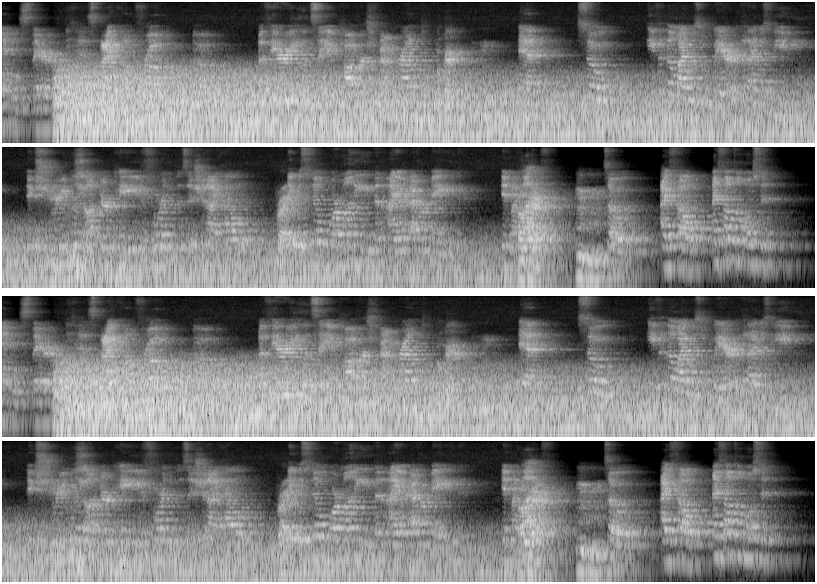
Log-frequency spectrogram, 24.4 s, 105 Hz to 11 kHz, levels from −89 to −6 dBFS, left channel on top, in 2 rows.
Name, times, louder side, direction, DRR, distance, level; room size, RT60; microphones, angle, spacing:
voice 1, 0.0-2.5 2.9-3.3 3.8-6.3 7.7-8.0 8.6-9.1 9.7-12.1 12.6-15.9 16.5-19.0 19.7-20.3 21.2-21.6 22.1-22.5 22.8-23.6, equal, 25° left, -10 dB, 1.0 m, -26 dB
sound 1, 0.8-20.0, equal, 5° left, 0.4 m, -23 dB
voice 2, 6.5-7.3 12.8-13.4 13.9-14.0 16.2-16.6 19.9-20.3 20.8-21.2, left 2 dB, 75° left, -4 dB, 0.5 m, -26 dB
3.3 x 2.0 x 2.5 m, 1.4 s
head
